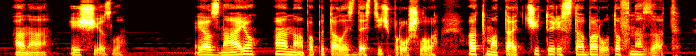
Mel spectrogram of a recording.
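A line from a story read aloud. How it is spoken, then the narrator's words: Dull, muffled. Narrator (Russian): глухо сказал Флар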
